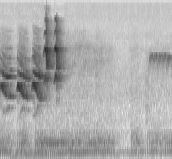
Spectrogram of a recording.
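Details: Snowy-browed flycatcher song used as a master recording to provoke other flycatchers: a quick series of high, slurred whistled notes in the first second, then a long steady high whistle, over a constant low hum.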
